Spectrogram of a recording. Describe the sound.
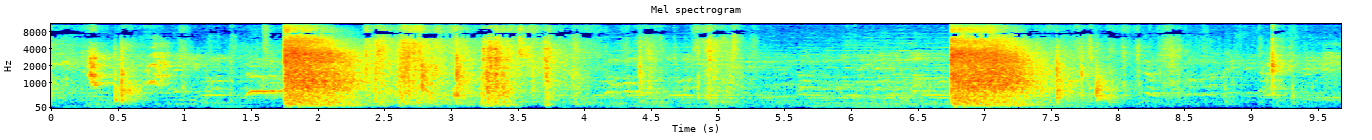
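Two loud, sudden cracks of an old rotten wooden crate breaking apart, sharp like gunshots, each burst followed by a short crumbling tail, with voices talking before and between them.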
